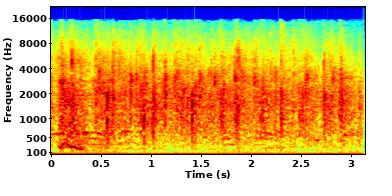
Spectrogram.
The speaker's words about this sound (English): Would you give God a clap of praise?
